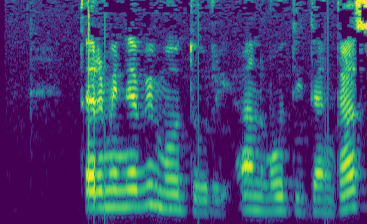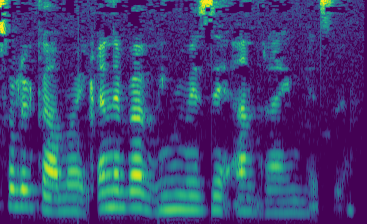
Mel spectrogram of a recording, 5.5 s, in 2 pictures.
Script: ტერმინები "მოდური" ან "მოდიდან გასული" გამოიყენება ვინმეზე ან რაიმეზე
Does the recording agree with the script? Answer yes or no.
yes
